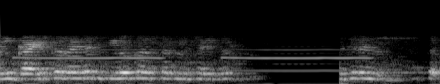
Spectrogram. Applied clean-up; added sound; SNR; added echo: none; Wind instrument, woodwind instrument; 18 dB; reverberation time 0.3 s.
